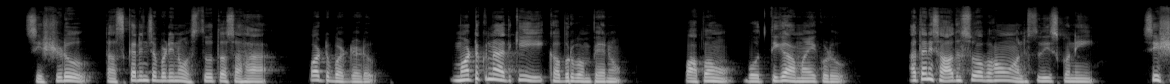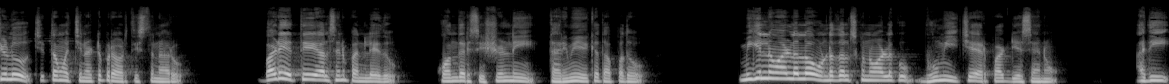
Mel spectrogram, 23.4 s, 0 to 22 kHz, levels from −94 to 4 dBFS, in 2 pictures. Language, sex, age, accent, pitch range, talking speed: Telugu, male, 20-39, native, 145-195 Hz, 90 wpm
